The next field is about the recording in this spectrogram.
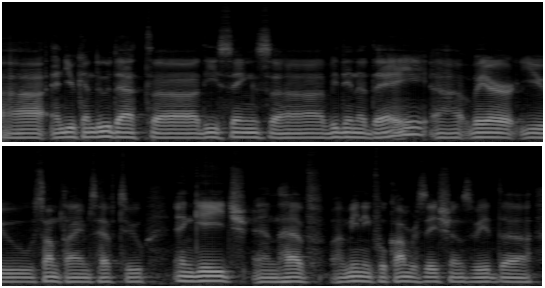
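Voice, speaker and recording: In a Hungarian accent, a man speaks at a very deep, low pitch with a dark, mellow tone. His delivery is monotone and flat at a fairly slow pace, with hardly any pauses. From Hungary. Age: 50s. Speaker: ambassador. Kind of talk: interview. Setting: embassy office. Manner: halting, many fillers.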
